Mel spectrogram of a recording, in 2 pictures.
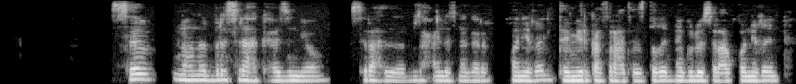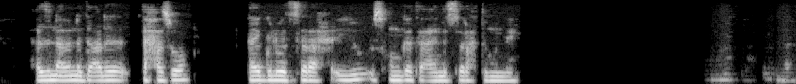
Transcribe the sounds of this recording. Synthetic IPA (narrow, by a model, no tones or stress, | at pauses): sɐβ | nɨxɨnɐbɨɾsɨɾaħkʰɨ̥ħɨzɨnijo | sɨɾaħbɨzuħʕajnɐt̪nɐɡɐɾkʰɨxonjɪxʔɨlt̪ʰɐmhiɾkʰasɨɾaħt̪ʰɨħɨzt̪ʰɨxɨlnajɡulwot̪sɨɾaħkʰɨ̥xonjɪxʔɨl | ħɨzinaβɨnːɐt̪anɐzɐħaswo̞ | najɡulwot̪sɨɾaħɨjːuɨsxumɡɐt̪ʰiʕajnɐt̪sɨɾaħt̪ʰɨmunːi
